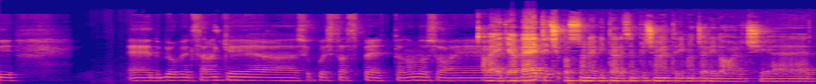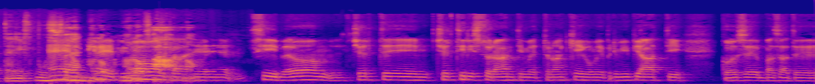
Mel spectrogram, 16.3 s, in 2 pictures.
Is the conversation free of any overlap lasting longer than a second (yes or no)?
no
